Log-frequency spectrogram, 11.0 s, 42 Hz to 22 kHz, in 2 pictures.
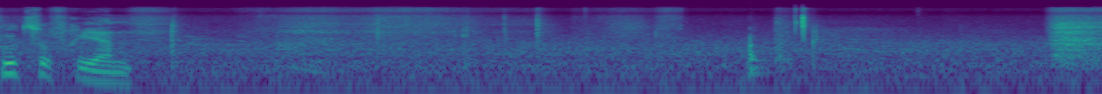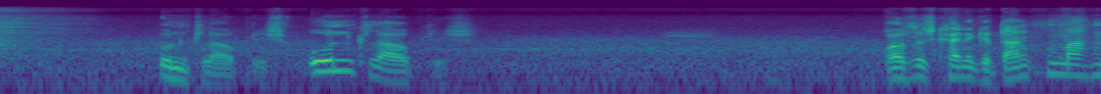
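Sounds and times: outdoor background noise: 0.0s - 11.0s.

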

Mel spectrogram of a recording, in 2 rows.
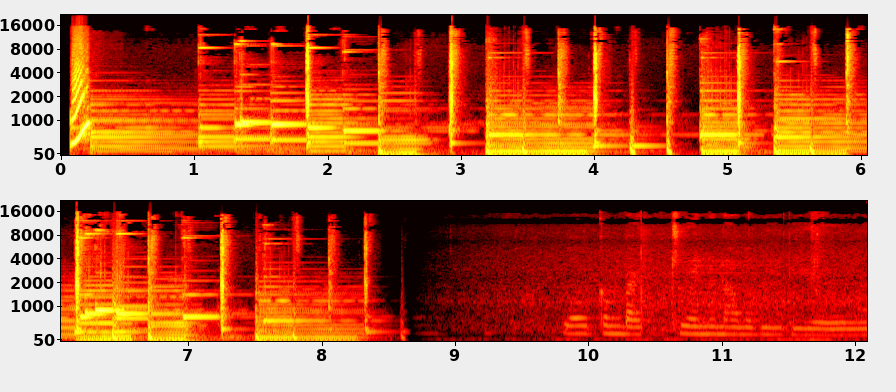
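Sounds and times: upward-sliding pop effect: 0.1s - 0.3s
playful keyboard tune: 0.1s - 0.5s.

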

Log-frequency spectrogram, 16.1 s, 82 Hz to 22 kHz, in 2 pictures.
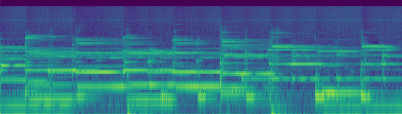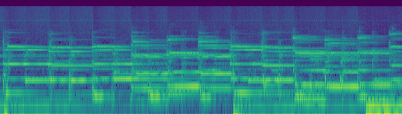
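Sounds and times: gamelan ensemble playing: 0.0s - 16.0s
deep gong strokes: 15.2s - 16.0s.

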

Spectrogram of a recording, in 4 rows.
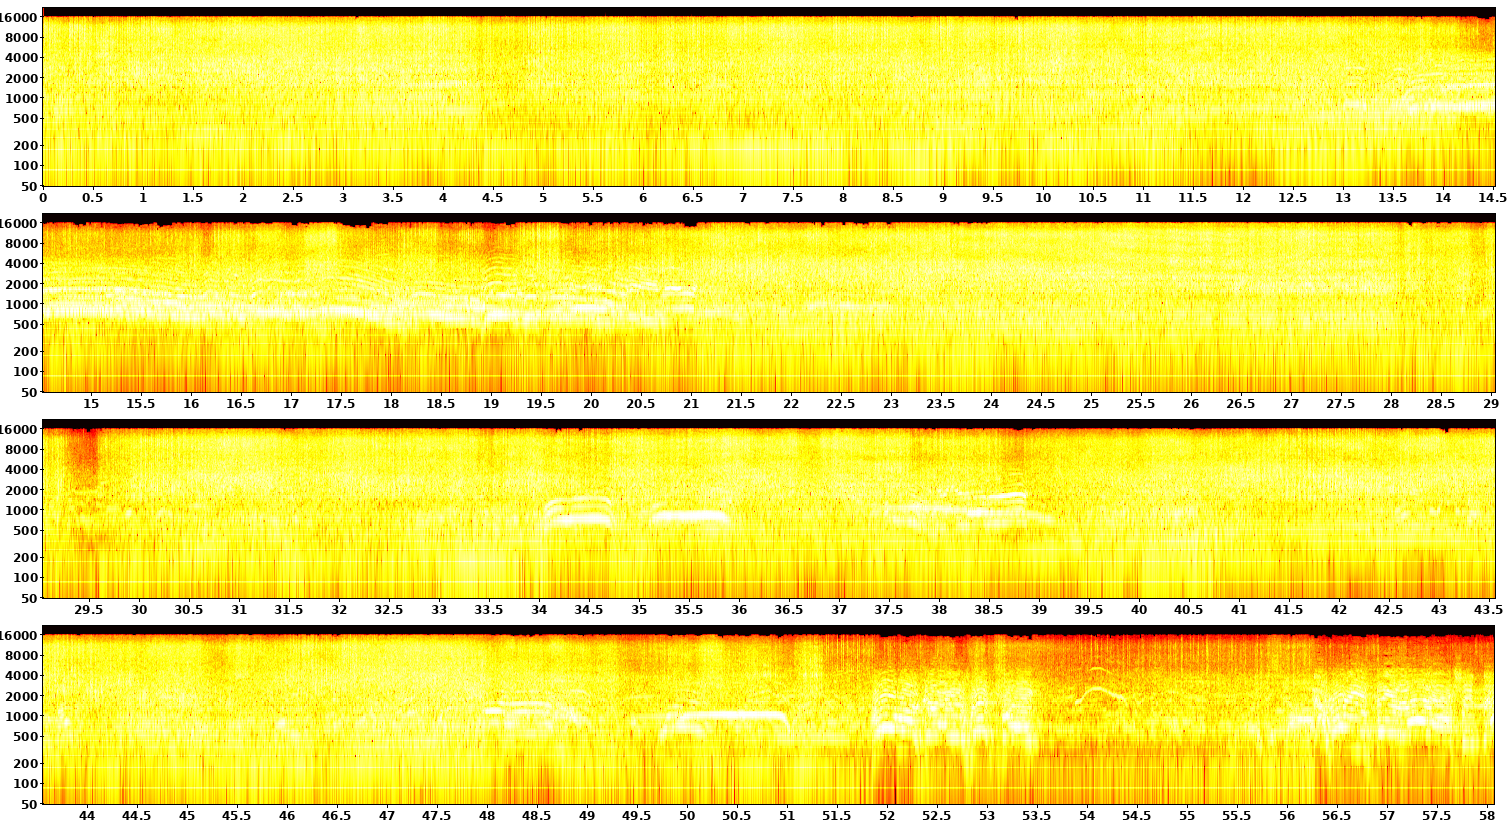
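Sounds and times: crowd noise: 0.0s - 58.0s
truck engines revving: 0.0s - 58.0s.

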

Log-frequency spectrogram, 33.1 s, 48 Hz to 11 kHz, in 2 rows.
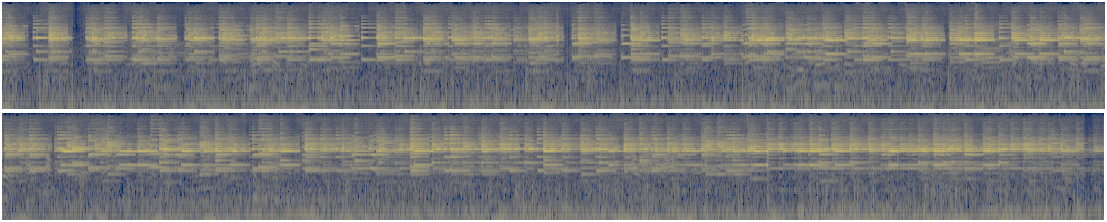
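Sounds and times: high computer-generated chiming notes: 0.0s - 33.0s
steady high electronic tone: 0.0s - 33.0s.

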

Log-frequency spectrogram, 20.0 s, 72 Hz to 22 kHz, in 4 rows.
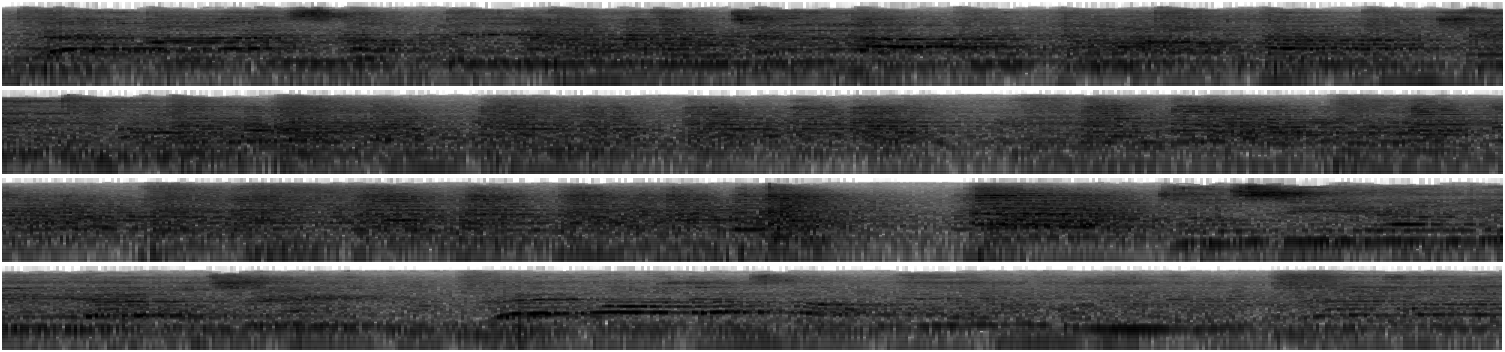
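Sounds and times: female singers: 0.0s - 6.4s, 13.3s - 20.0s
saxophone and brass: 0.0s - 16.6s
keyboard: 0.0s - 20.0s.

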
